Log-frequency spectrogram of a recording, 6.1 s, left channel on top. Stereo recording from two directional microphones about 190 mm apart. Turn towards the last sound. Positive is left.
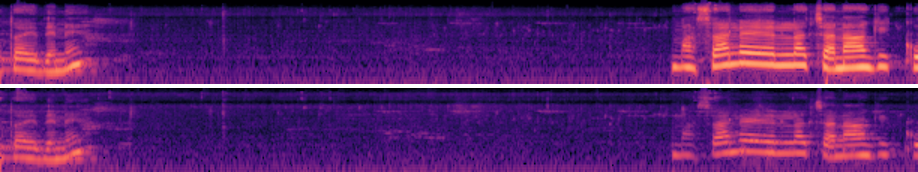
turn(degrees=40)  # may be behind; listen again after turning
